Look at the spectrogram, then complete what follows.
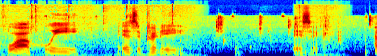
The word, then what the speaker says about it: Huawei: do you pronounce it walkway i mean it's it's aspirated and these sounds are sort of interesting for american pronunciation but still like just you know pronouncing it huawei is a pretty basic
